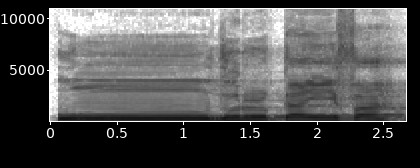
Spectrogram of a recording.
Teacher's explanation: ra sukun yang didahului dhammah kita baca tafkim. · Nun sukun bertemu dha, ikfa hakiki. Kita samarkan bunyi nun sukun dan mendengung selama 3 harokat.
